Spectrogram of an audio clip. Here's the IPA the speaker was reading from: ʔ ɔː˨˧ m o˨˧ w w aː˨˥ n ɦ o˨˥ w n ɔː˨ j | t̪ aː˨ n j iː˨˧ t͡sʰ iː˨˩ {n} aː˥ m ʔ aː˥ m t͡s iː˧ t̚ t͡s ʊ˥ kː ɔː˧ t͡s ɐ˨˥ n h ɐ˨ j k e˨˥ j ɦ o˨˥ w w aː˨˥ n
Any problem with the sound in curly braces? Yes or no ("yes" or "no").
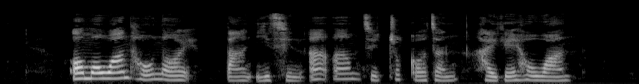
no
